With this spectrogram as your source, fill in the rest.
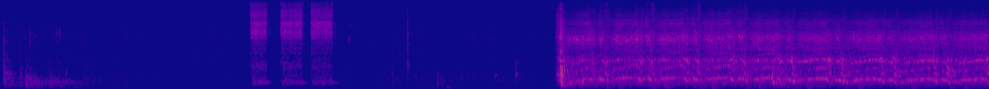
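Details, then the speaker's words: Old Shibaura diesel tractor that sat for years, cranked without starter fluid or glow plugs: a few short clicks, then steady regular cranking, but it never fires; maybe slightly stronger than with starter fluid, with a little smoke. "It sounds about the same, actually. I don't know, maybe a little better, a little stronger."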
